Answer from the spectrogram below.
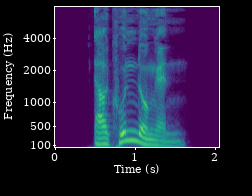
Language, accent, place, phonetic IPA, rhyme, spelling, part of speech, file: German, Germany, Berlin, [ɛɐ̯ˈkʊndʊŋən], -ʊndʊŋən, Erkundungen, noun, De-Erkundungen.ogg
- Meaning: plural of Erkundung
